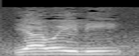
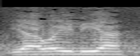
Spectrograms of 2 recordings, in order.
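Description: First: The L is followed by an i vowel. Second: The L is followed by an a vowel. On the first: "وكسرها" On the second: "يجوز فيه فتح اللام"

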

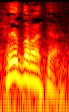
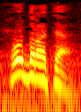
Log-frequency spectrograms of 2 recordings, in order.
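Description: First: The first vowel is a short i. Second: The first vowel is a short u. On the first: "وكسرها" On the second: "وضمها"

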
